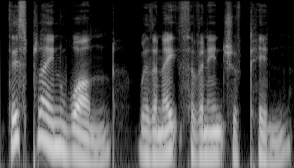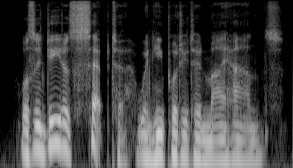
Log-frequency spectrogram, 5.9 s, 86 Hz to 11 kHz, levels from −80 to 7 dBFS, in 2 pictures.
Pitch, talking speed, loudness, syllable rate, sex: 120 Hz, 225 wpm, -19 LUFS, 4.6 syllables/s, male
